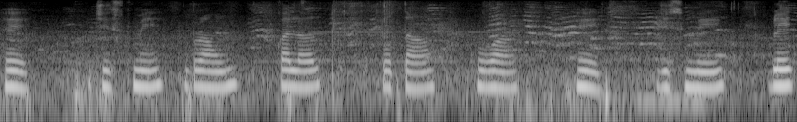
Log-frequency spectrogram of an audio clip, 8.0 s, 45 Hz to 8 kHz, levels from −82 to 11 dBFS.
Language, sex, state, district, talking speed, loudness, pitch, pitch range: Hindi, female, Madhya Pradesh, Dhar, 75 wpm, -18 LUFS, 195 Hz, 180-205 Hz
